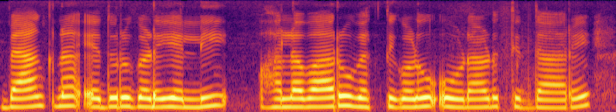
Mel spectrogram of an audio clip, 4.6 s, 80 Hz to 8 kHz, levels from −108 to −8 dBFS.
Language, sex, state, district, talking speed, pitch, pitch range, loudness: Kannada, female, Karnataka, Bidar, 80 wpm, 225 Hz, 220-230 Hz, -14 LUFS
